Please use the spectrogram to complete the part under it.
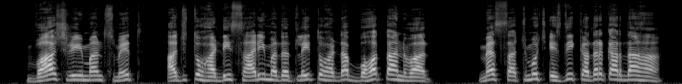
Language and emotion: Punjabi, happy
